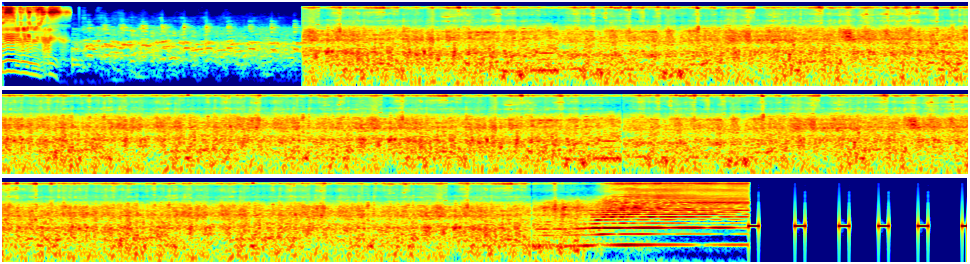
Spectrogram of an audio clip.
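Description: ICF multiple-unit passenger train passing close, a steady rumble and rattle of its coaches, starting about three seconds in. Near the end a rising horn-like tone sounds, then it cuts to a series of electronic beeps, about two a second.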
